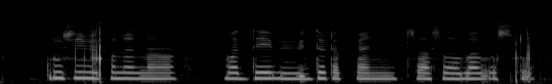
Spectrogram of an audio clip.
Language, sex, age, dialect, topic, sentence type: Marathi, female, 18-24, Varhadi, agriculture, statement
